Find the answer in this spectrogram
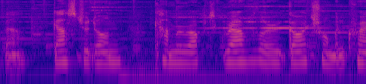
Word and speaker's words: Gastrodon: good um a good one torta gastodon G gastodon why did I say it like that gastrodon camerupt gral GOM and crack h i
